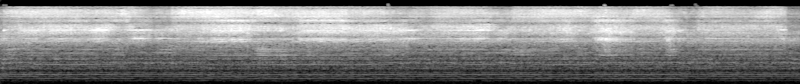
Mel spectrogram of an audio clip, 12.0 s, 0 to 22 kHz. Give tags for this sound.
80bpm arboga belt-grinder crafts grinding machine steel tools work

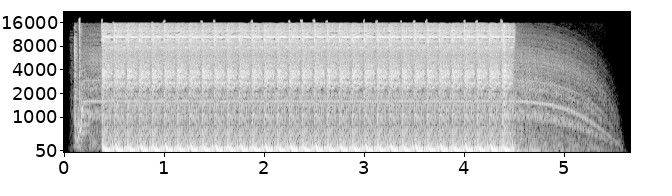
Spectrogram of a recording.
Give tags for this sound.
cannon fight gatling gun war

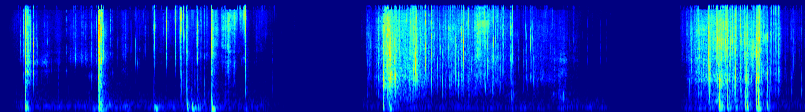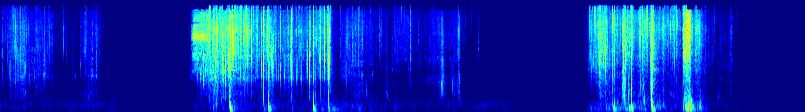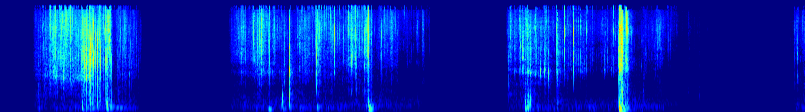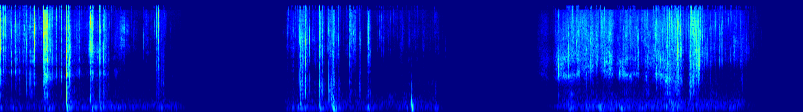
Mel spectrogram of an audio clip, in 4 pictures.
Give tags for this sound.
vegetable tear tearing bones break frozen breaking ice foley

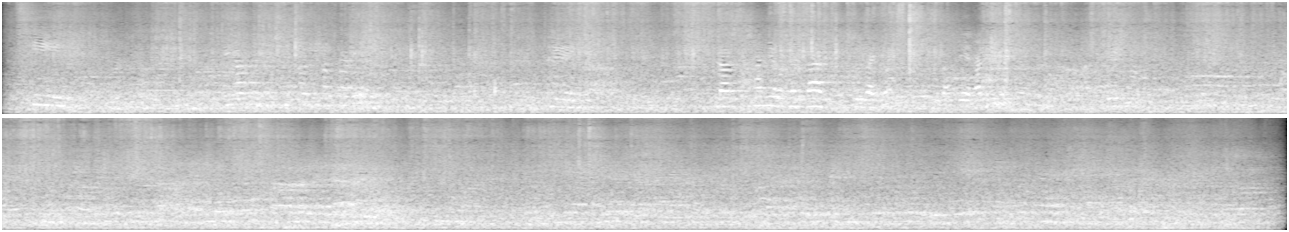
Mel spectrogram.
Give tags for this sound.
people street handicap

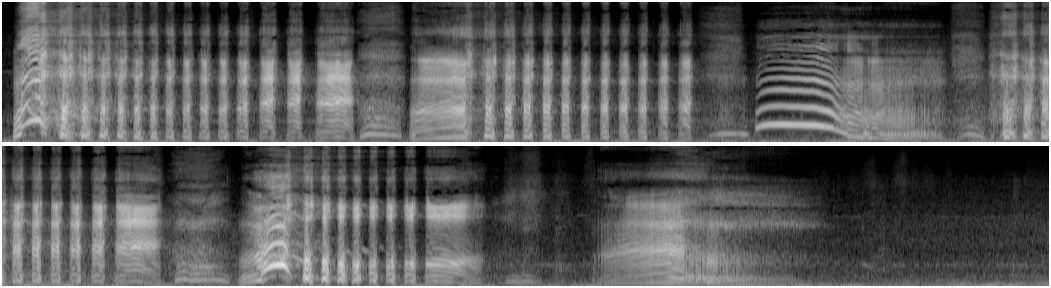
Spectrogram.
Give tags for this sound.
evil joker laughter

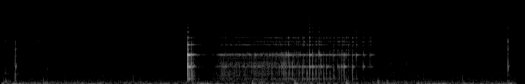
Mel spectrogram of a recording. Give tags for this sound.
pole baseball dragging

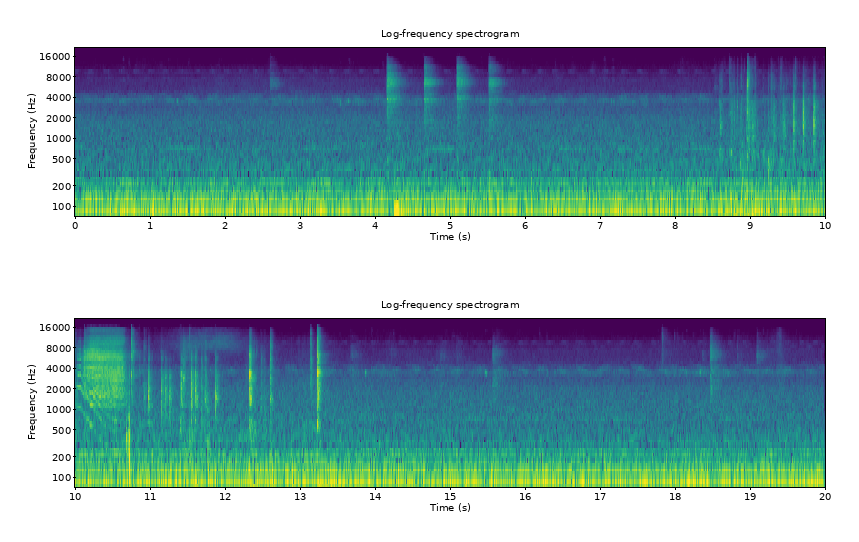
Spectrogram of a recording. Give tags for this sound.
creak door metal outside slam steps stone

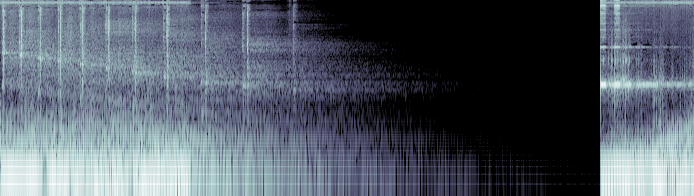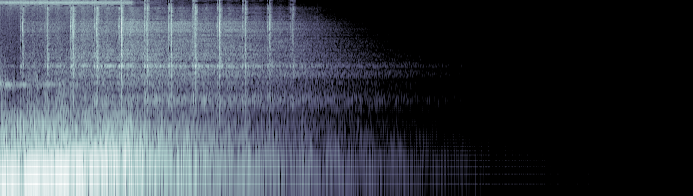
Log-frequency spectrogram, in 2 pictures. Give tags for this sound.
low reverb ticking timer time-stop

